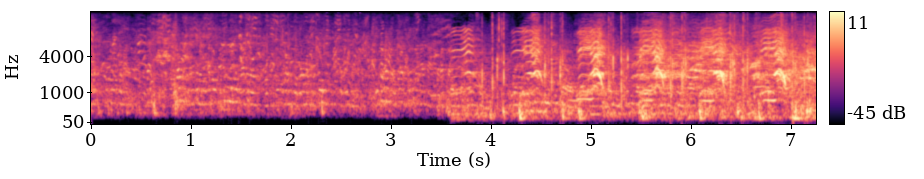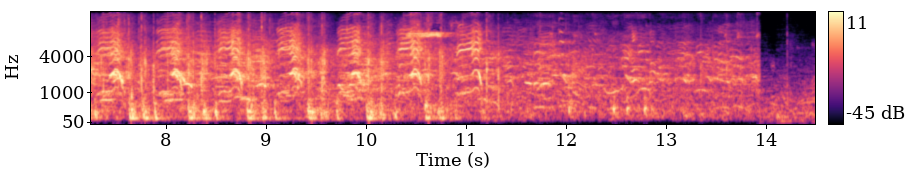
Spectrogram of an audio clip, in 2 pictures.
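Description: Athletic shoes squeaking on a hardwood gym floor as volleyball players shuffle and move. There are many short, high squeaks in quick succession, starting about four seconds in and thinning out near the end.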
